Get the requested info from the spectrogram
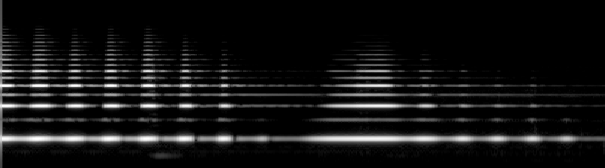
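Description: A single electric guitar note sustained by an EBow on the G string at the fifth fret. Its volume pulses about four times a second as the EBow is moved up and down above the string, a fake tremolo effect. Around two seconds in the pulsing eases into a smooth swell, then resumes and fades toward the end.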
